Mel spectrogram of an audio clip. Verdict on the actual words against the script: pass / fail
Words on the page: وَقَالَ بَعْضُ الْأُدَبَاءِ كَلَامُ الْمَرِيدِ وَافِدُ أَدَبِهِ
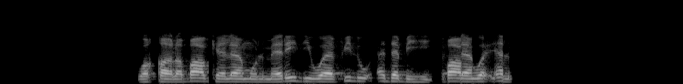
fail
